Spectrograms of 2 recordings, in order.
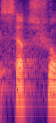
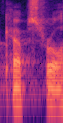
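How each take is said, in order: First: The word begins with an s sound. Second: The word begins with a k sound.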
